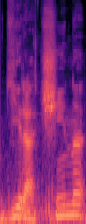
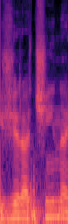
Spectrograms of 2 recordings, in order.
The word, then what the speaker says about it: Giratina: A propósito, eu sei que os nomes se pronunciam guiratina e arqueus, mas eu não tô nem aí. Para mim, geratina e Arceus são mais legal.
